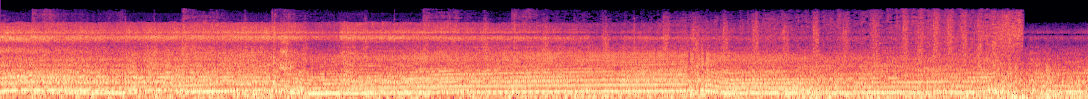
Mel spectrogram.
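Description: Car engine under full throttle on a quarter-mile drag run, heard from inside the car. Its pitch climbs steadily in each gear and drops sharply at upshifts about three and seven seconds in.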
